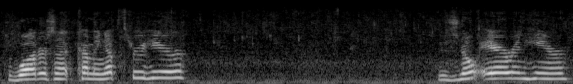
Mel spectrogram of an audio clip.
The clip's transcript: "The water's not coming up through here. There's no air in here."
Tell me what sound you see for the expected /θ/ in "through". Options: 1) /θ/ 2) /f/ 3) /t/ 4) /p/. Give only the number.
1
